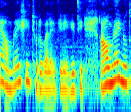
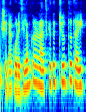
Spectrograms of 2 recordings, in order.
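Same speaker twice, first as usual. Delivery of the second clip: ordinary talk, nothing marked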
